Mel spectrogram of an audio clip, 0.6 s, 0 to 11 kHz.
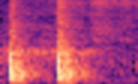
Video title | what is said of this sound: Unboxing & Setup: Microsoft Xbox Series X 1TB | you knock on this, sounds solid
